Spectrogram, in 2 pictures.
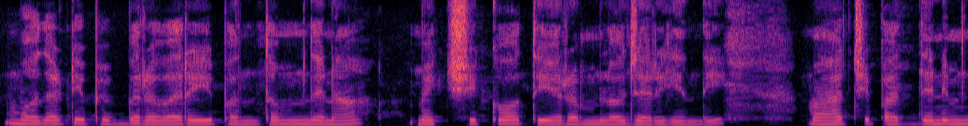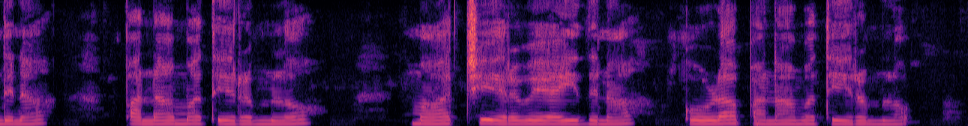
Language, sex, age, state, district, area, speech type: Telugu, female, 30-45, Andhra Pradesh, Vizianagaram, rural, read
